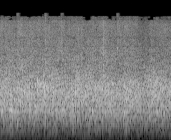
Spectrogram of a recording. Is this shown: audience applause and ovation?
yes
